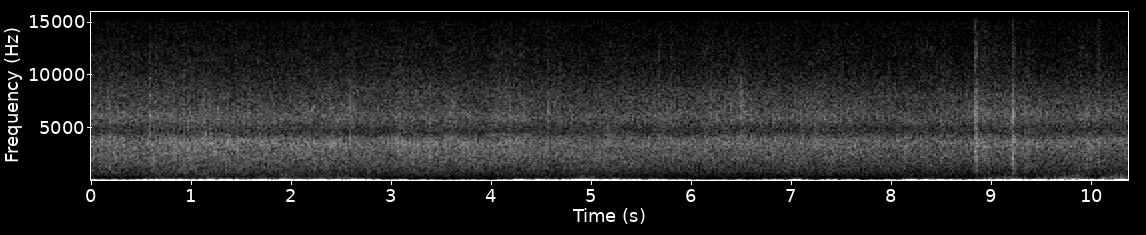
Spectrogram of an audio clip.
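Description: Wind buffeting the microphone in gusts: a low rumble that swells and eases several times, with a lull about halfway through.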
